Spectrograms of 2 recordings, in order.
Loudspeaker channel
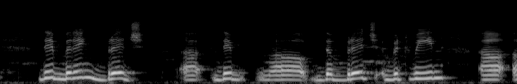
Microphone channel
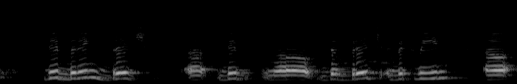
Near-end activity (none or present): none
